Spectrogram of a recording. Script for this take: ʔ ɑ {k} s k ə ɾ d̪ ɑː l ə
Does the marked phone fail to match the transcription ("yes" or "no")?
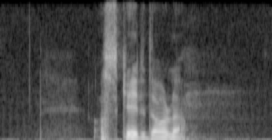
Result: yes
